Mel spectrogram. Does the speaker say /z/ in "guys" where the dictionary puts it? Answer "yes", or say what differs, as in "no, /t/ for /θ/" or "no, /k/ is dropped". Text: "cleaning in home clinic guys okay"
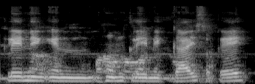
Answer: no, /s/ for /z/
